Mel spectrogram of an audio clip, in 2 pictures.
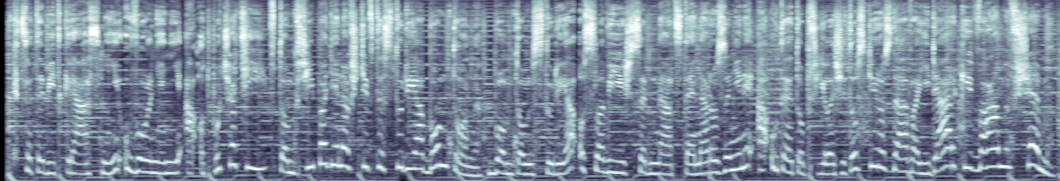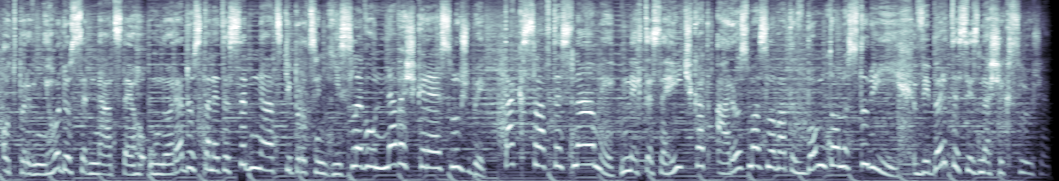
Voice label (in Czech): czech voiceover locutora checa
